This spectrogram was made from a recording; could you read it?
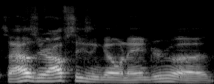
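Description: A man's voice: medium pitch, expressive, normal speed. A man hosting a casual sports talk show, asking questions hesitantly with plenty of "uh". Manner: friendly, hesitant with fillers. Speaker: podcast host.

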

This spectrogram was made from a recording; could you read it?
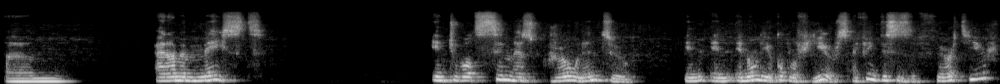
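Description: A man in his fifties from Belgium giving a personal recovery testimony from his apartment, halting and earnest with many restarts. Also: a little high, expressive, a little mellow, low-quality recording. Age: 50s. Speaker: recovery conference speaker. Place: home apartment.

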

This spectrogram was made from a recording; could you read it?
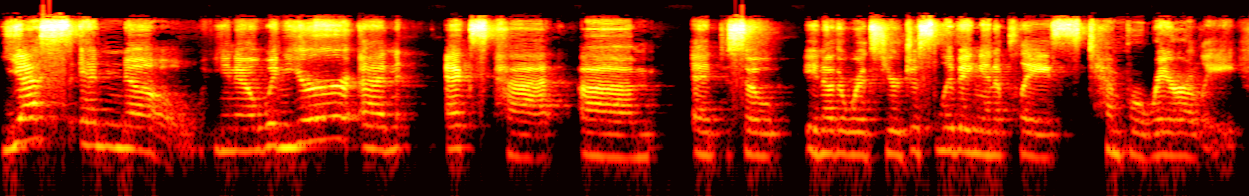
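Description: A woman in her thirties, a style coach, answering interview questions in a chatty way with many pauses and ums. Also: mid-range voice, pushed and bright, poor audio. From grew up abroad and in Maryland, US. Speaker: guest, personal style coach. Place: home in Maryland.

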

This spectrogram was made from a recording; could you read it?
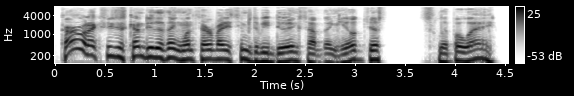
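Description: A man's voice: a little high, fast talker, no room sound, clean studio sound. A man playing a tabletop roleplaying game, casually describing what his character does.

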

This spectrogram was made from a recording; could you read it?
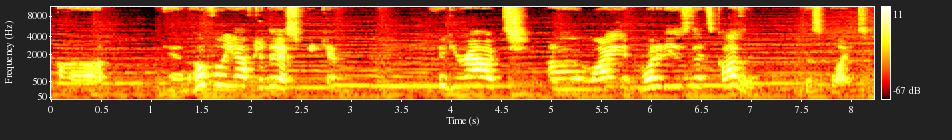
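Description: A woman's voice: sits high, very animated, a little slow, bright, forceful tone, soft background music, low-quality recording. A woman player in a tabletop game, casually recapping the last session in a rambling, hesitant way. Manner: rambling, hesitant, many fillers.

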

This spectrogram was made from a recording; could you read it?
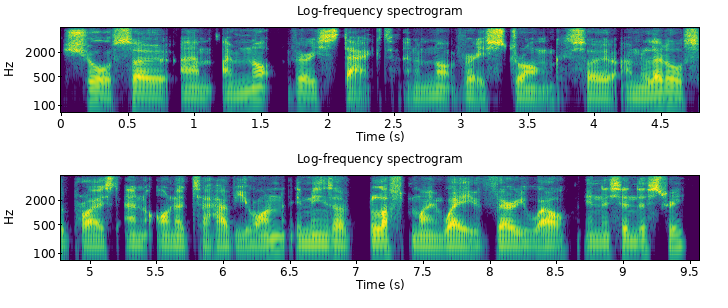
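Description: A man's voice: sits low, fairly even intonation, normal speed, hardly any pauses, dark tone, dry recording, clean studio sound. A middle-aged British man, a guest coach on a podcast, talking casually in a self-deprecating way, with many ums and uhs. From Britain. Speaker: guest, online fitness coach.

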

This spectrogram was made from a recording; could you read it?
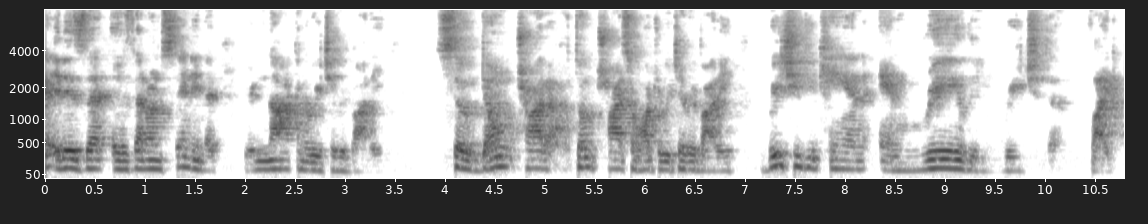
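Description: Male interview guest, low pitch, echoey room sound, earnest conversational delivery that circles back for emphasis. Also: a bit bright. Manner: earnest, emphatic, thinks aloud with repetitions. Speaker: podcast guest, civic empowerment consultant.

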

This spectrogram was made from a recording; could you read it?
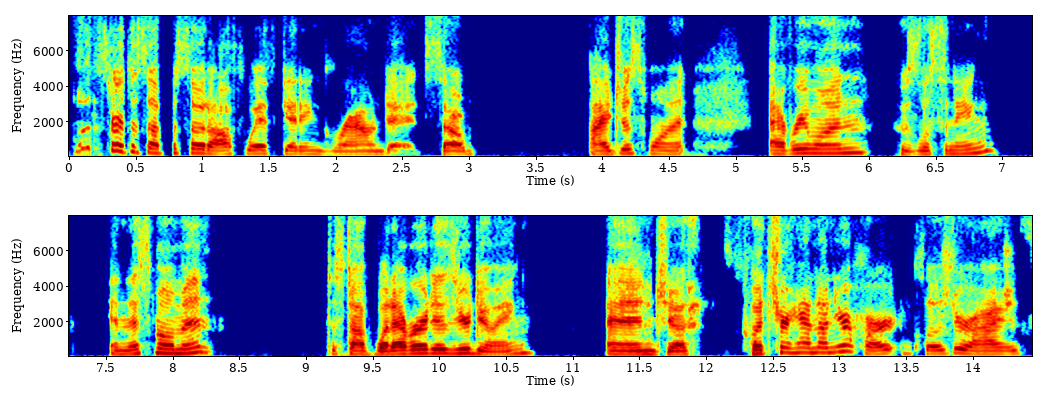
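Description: A woman co-hosting a podcast, chatting casually with many fillers and leading a calm grounding exercise. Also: medium pitch, measured pace, dry recording. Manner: bubbly, lots of fillers, leads a calm breathing exercise. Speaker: podcast co-host. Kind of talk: casual chat.

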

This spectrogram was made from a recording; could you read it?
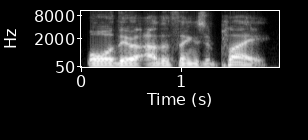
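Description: A man's voice: medium pitch, normal speed, no room sound, studio quality. A man hosting a conversational radio interview.

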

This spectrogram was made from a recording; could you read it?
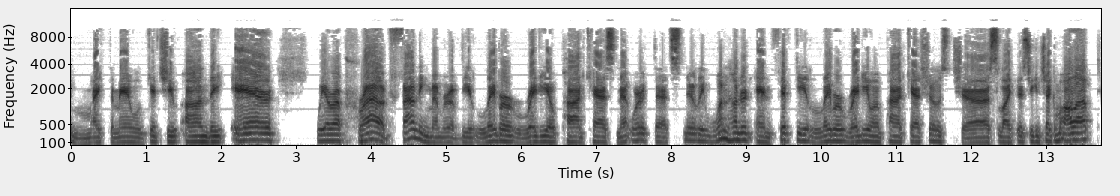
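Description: A man hosting a labor radio show, reading the show's rundown in a brisk announcer delivery and then interviewing guests. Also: lowish voice, pushed and bright, no echo, poor audio. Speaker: radio and podcast host. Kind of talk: scripted show narration and interviewing.

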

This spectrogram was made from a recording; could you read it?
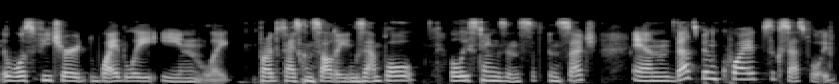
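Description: A woman in her twenties from Russia with a Russian accent, answering interview questions in a steady, businesslike way with soft "mm" pauses. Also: medium pitch, dry recording. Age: 20s. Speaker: guest, designer and author. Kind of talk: interview answers over a call.

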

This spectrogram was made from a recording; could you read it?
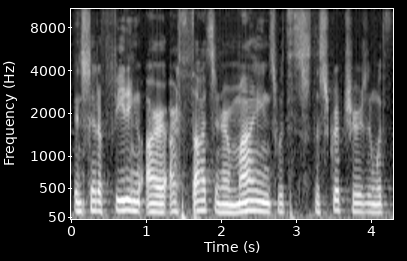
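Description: A man's voice: medium pitch, level tone, moderate pace, darkish tone, clear, resonant tone. A young adult man, a pastor whose first language was Cantonese, preaching a conversational sermon and putting questions to the congregation. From grew up in an English-speaking country.

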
